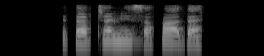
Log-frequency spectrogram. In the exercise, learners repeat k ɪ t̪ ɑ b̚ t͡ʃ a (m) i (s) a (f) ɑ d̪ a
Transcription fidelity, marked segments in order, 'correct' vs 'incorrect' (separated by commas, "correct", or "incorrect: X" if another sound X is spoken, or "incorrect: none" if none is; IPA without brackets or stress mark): correct, correct, correct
